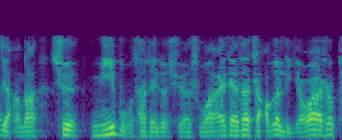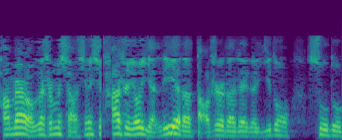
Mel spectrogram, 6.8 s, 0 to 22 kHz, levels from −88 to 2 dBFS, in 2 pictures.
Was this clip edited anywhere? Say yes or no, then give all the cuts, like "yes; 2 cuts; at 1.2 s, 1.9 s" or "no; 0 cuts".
yes; 1 cut; at 4.4 s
